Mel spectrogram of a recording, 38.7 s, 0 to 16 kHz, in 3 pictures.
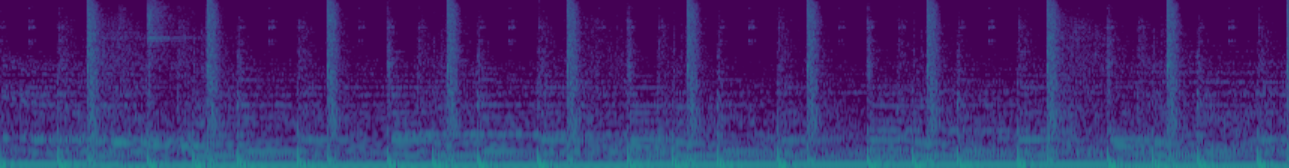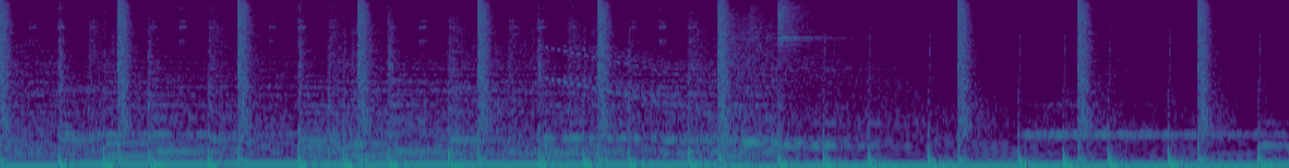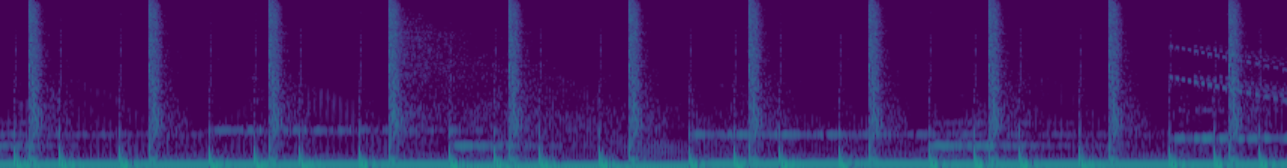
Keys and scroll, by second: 13.5 Return.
